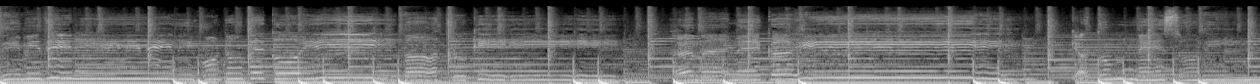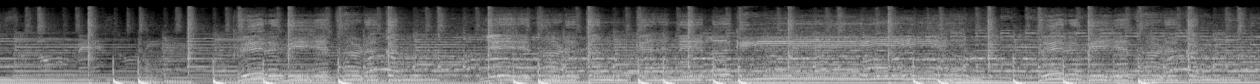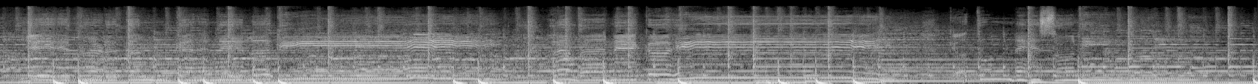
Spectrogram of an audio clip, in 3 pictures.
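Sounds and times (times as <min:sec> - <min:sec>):
romantic Hindi song ringtone: 0:00.0 - 0:37.7.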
